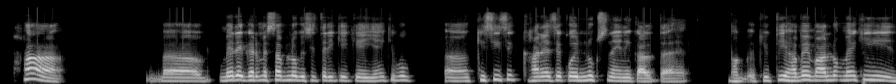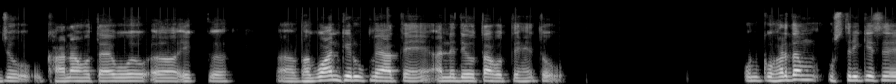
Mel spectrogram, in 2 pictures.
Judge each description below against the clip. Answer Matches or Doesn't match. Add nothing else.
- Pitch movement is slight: Doesn't match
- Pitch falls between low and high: Matches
